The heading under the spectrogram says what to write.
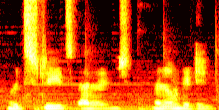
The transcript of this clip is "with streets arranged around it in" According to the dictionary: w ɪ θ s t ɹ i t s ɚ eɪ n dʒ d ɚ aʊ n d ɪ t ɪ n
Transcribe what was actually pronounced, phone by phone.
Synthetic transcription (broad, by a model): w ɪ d s t ɹ i t s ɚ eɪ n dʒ ɚ aʊ n d ɪ t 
